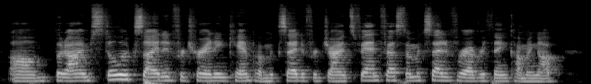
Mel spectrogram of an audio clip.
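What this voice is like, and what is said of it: Flat, monotone voice. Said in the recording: “I'm a little bit monotone”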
